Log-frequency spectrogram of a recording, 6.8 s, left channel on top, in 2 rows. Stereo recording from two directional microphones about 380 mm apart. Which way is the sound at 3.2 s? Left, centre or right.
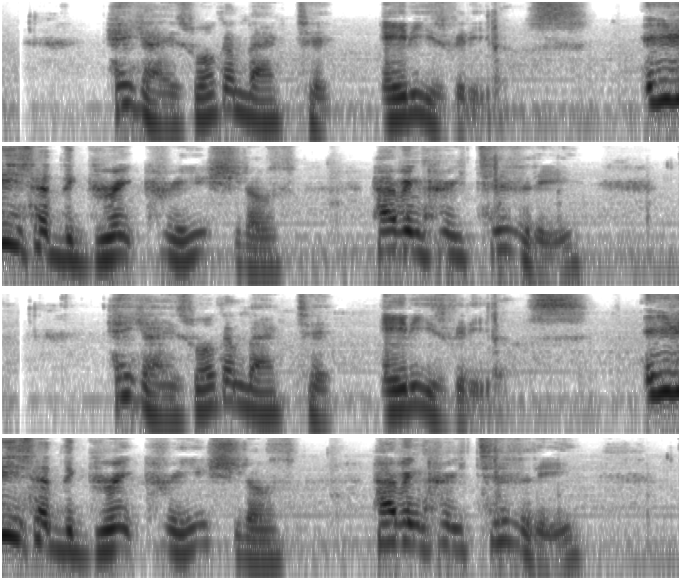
Centre.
